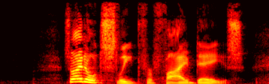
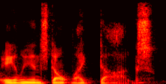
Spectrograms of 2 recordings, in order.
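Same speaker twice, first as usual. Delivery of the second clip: hushed whisper; 6 semitones lower, 6 dB quieter, slower than usual. Retold or imitated. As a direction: whisper it like a secret, slow. Retold secret warning about aliens.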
